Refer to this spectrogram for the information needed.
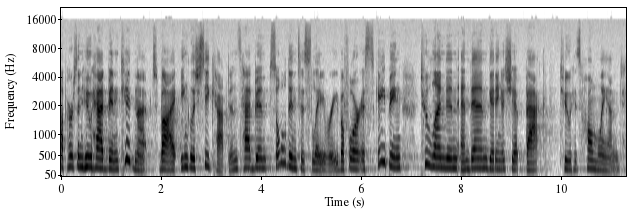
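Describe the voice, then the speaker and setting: Using an ordinary speaking voice, a woman speaks at a fairly high pitch and a fairly slow pace with ordinary pitch variation. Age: 60s. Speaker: pastor. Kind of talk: sermon.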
